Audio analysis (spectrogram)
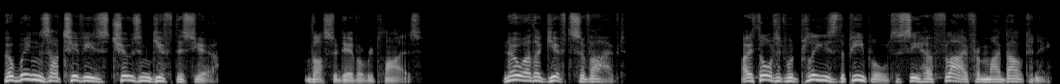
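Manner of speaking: a hint of the high priest, explaining; high priest justifying himself, lightly voiced. Vasudeva voiced in the story.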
